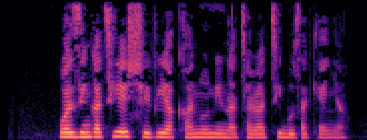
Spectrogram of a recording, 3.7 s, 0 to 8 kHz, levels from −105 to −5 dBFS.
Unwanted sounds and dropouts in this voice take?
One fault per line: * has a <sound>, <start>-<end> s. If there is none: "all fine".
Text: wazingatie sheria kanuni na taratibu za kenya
all fine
